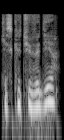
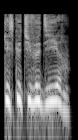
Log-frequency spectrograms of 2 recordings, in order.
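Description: First: Said in the usual way. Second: Higher, louder mocking mimic of her question; mocking imitation. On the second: A narrator's reading. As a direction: parrot her words back to belittle her. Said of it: "Répète-t-il en m'imitant". (imitation moqueuse, plus aiguë et plus forte)

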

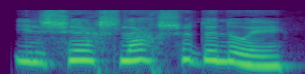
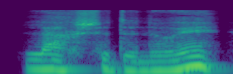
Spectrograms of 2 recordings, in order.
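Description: First: High, slow and detached; slow, lofty indifference. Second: Low, slow wondering question; slow musing echo; puzzled echo. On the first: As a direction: hand it over coolly, slowly. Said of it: "avec détachement". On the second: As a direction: turn it over slowly, amused. Parella echoes the words, puzzled. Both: Acted.

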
